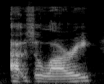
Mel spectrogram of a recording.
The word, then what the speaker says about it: Ojulari: Ojulari? Yeah. Ajulari.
